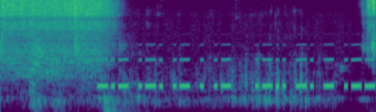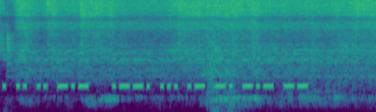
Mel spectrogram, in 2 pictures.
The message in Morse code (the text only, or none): KRAEA LNTPIIK PSANKM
